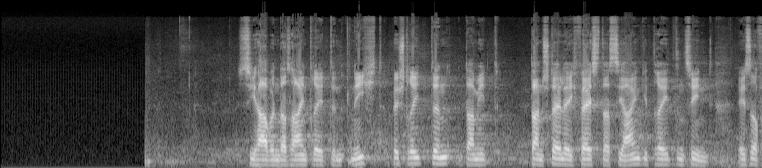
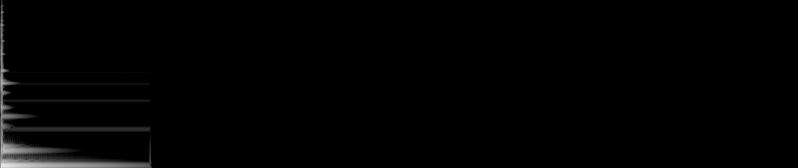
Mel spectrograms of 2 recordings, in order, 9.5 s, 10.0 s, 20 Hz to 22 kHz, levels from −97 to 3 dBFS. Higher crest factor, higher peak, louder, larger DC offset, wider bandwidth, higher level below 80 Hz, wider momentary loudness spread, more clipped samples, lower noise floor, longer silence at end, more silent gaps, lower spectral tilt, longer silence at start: second, 18 dB vs 28 dB; about the same, 0 dBFS vs -2 dBFS; first, -15 LUFS vs -23 LUFS; neither; first, 15.5 kHz vs 6.2 kHz; second, -52 dBFS vs -44 dBFS; second, 9 LU vs 25 LU; neither; first, -67 dBFS vs -55 dBFS; second, 0 s vs 8.95 s; neither; second, -3 dB/octave vs -6 dB/octave; first, 1.8 s vs 0 s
